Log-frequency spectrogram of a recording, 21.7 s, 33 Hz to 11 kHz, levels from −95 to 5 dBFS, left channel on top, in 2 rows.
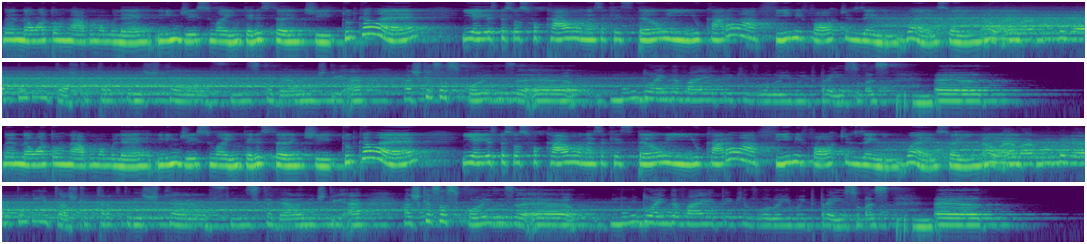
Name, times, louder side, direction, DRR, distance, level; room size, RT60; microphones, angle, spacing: voice 1, 0.0-10.2 19.9-20.2, right 1 dB, 20° right, 4 dB, 1.0 m, -23 dB
sound 1, 5.5-6.2 8.7-20.0, left 3 dB, 85° left, 2.2 m, -33 dB
voice 2, 9.8-20.8, right 1 dB, 40° right, 3 dB, 2.8 m, -29 dB
28.0 x 25.0 x 6.5 m, 1.0 s
head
